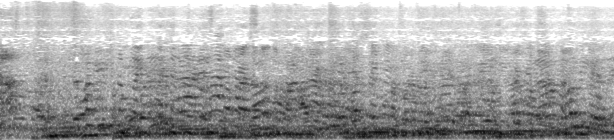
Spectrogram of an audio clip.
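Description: Several people talking at once in a crowded room, a steady babble of overlapping voices with no single clear speaker.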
